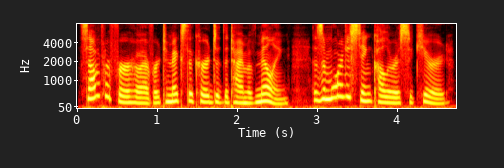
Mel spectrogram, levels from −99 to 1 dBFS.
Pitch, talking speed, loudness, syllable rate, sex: 245 Hz, 240 wpm, -16 LUFS, 6.2 syllables/s, female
